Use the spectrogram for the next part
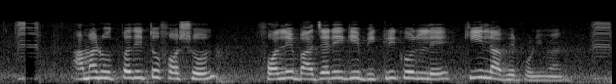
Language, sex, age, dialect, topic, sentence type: Bengali, female, 41-45, Standard Colloquial, agriculture, question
